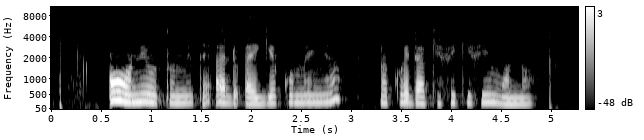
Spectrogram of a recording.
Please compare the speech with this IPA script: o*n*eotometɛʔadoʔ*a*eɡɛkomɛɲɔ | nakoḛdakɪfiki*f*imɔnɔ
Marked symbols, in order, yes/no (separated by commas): yes, yes, yes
